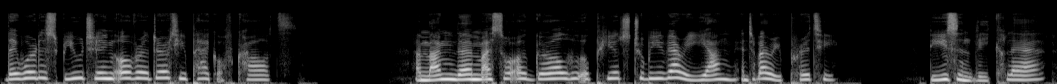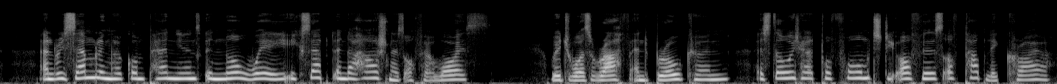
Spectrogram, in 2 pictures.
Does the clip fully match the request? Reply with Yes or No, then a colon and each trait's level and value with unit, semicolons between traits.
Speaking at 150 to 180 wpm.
Yes: average, 155 wpm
